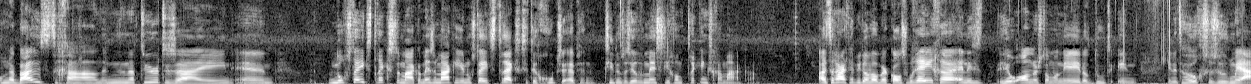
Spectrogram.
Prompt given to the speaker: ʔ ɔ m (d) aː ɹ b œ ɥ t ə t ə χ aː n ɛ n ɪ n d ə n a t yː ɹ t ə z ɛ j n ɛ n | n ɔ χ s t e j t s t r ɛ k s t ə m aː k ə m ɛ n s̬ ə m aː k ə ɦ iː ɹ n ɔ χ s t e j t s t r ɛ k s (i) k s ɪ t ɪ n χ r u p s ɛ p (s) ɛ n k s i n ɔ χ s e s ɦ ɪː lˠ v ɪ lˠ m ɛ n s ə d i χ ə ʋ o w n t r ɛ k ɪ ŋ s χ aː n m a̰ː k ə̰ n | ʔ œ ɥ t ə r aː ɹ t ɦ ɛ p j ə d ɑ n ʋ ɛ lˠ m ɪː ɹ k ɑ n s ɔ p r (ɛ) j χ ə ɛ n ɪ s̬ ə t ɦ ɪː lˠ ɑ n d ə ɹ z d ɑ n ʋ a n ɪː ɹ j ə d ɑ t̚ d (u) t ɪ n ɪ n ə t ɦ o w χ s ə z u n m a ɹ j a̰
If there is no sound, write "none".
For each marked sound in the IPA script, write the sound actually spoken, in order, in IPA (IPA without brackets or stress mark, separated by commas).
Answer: n, ɪ, s, e, u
